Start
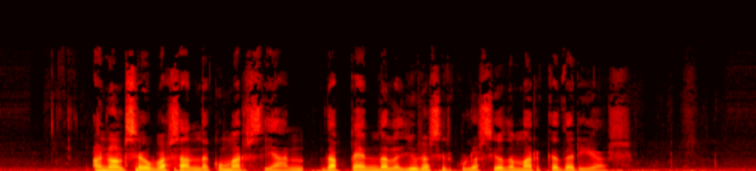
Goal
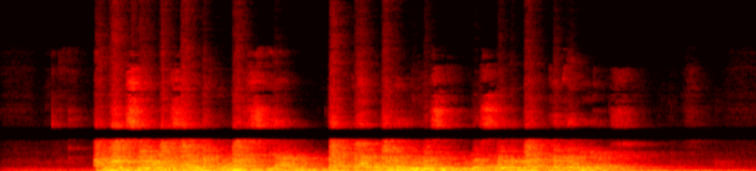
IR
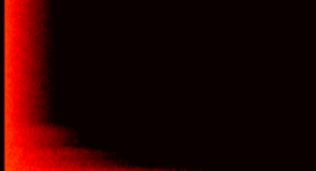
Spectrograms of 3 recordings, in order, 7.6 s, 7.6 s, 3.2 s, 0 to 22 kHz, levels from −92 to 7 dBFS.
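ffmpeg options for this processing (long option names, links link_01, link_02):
-filter_complex "[0:a]aeval=exprs='0.0501*(abs(mod(val(0)/0.0501+3,4)-2)-1)':channel_layout=same,asuperstop=centerf=4800:order=20:qfactor=2.8[link_01];[1:a]atrim=start_sample=2205[link_02];[link_01][link_02]afir=irnorm=-1:irlink=0"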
